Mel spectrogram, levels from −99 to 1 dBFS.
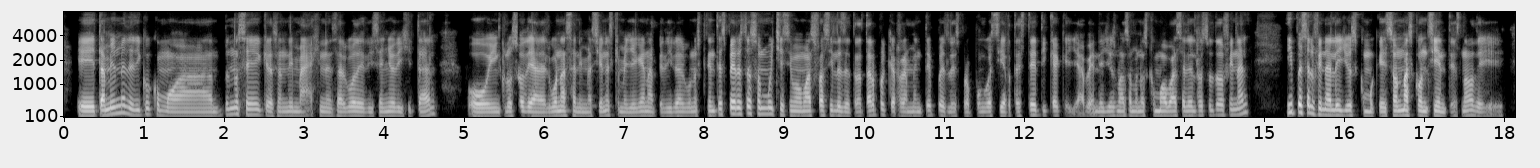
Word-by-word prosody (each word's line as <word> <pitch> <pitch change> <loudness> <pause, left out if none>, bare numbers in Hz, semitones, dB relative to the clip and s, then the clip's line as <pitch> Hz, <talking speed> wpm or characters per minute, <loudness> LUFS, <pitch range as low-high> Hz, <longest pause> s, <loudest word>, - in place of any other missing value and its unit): Eh, 125 0 +7
también 160 +9 +5
me 205 - +1
dedico 155 0 -2
como 120 -6 -1
a, 115 0 -2
pues, 155 - -4
no 170 - +2
sé, 150 -3 +1
creación 120 -2 -3
de 120 - -1
imágenes, 120 -1 -3
algo 120 +1 +1
de 120 -1 +1
diseño 115 +2 -3
digital 120 +6 -4 0.4
o 115 0 +3
incluso 115 +2 -1
de 120 -1 +5
algunas 120 +3 +1
animaciones 120 +2 -3
que - - -11
me 115 -1 -4
lleguen 120 +2 -1
a 115 - -3
pedir 115 +2 -5
algunos 120 0 -4
clientes, 130 +5 -2
pero 175 -1 +7
estas 180 +1 +1
son 170 -1 0
muchísimo 130 -7 -1
más 130 0 +2
fáciles 135 -2 0
de 115 - -3
tratar, 125 +4 -1
porque 155 - -3
realmente, 115 +2 -4
pues, 125 -2 -4
les 115 0 -7
propongo 120 +1 -5
cierta 120 -1 -3
estética, 130 0 0
que - - -12
ya - - -6
ven 120 - -4
ellos 120 +1 -5
más 125 0 -3
o - - -2
menos 120 -1 -4
cómo 125 0 0
va 125 - +3
a - - -5
ser 125 - -3
el 130 - -1
resultado 135 +2 -2
final, 160 +9 -1 0.5
y 220 - +3
pues, 215 -2 +6
al 200 -3 +5
final 145 -4 +5
ellos 135 -1 +2
como 115 -2 -2
que 120 -1 +1
son 130 0 +4
más 135 -1 +6
conscientes, 125 -3 +2
¿no?, 130 +3 +1
de 120 +2 -6
125 Hz, 230 wpm, -25 LUFS, 115-135 Hz, 0.5 s, Eh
